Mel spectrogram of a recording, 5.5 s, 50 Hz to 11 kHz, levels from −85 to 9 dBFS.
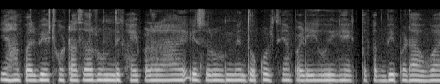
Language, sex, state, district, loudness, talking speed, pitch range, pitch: Hindi, female, Uttar Pradesh, Lalitpur, -16 LUFS, 270 wpm, 200-210 Hz, 205 Hz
